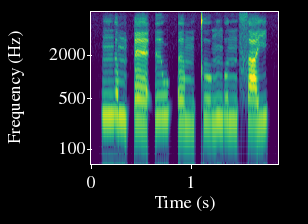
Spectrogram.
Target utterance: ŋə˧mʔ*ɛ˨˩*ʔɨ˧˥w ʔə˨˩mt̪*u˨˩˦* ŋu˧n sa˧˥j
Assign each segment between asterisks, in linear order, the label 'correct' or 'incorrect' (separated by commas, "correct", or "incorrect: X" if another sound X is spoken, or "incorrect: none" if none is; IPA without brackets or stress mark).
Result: correct, correct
